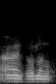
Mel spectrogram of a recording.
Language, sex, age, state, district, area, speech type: Tamil, male, 30-45, Tamil Nadu, Cuddalore, rural, conversation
